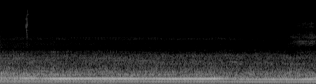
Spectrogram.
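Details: 2003 Polaris Sportsman 600 ATV riding in high range after clutch work: steady even drone rising smoothly in pitch as it pulls, very smooth shifting; normal running.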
